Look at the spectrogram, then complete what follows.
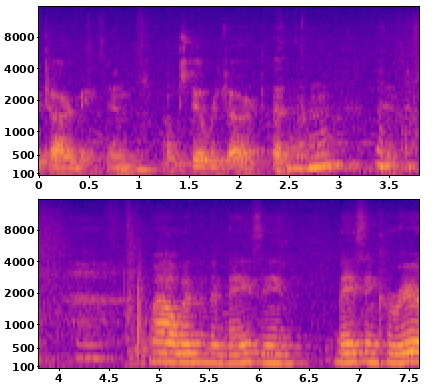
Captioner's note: laughs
